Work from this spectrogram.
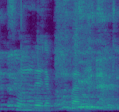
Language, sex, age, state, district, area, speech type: Sanskrit, female, 18-30, Kerala, Thrissur, urban, spontaneous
